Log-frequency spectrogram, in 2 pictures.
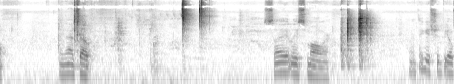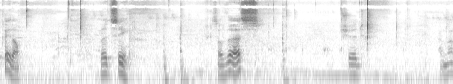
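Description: Small metal parts click and tap as hands fit them together.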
